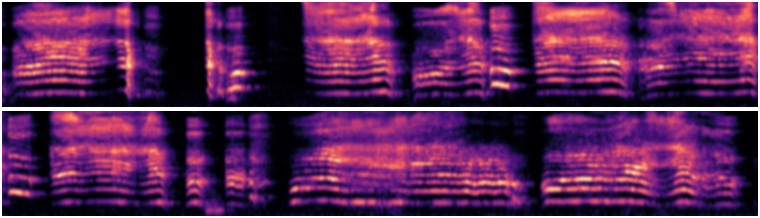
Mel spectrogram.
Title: BABY CRYING Newborn cry sound#babay crying#soundeffect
